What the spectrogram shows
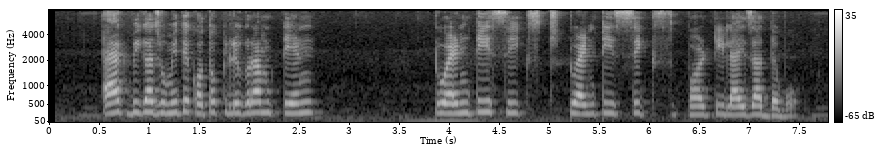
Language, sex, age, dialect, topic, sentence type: Bengali, female, 31-35, Western, agriculture, question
